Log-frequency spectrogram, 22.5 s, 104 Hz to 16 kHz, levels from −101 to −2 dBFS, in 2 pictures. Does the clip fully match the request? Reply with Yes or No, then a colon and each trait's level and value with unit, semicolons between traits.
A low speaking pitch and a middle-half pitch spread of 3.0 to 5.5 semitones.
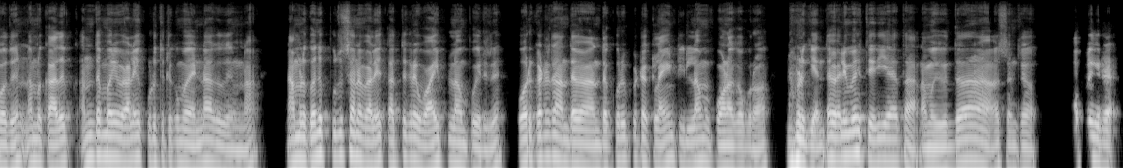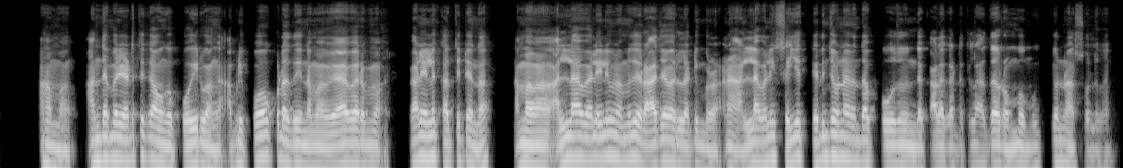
Yes: low, 115 Hz; average, 4.1 semitones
